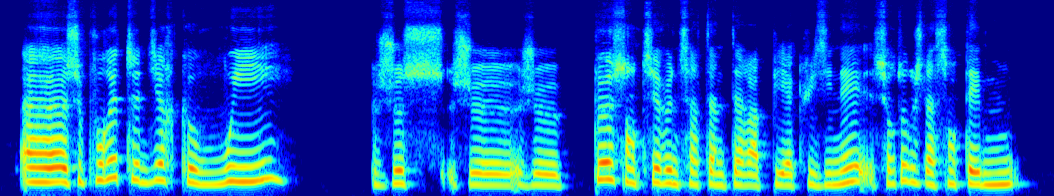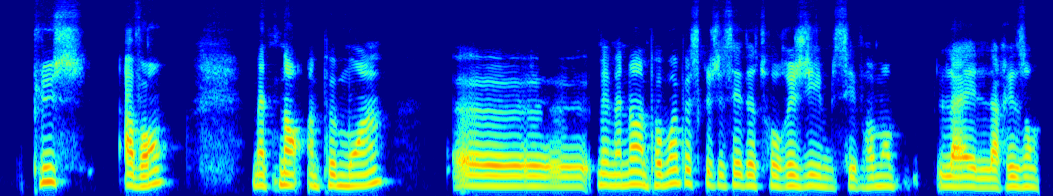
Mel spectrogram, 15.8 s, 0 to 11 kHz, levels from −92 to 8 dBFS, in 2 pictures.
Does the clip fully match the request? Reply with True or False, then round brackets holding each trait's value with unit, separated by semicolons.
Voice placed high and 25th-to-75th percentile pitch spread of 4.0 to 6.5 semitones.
True (195 Hz; 4.3 semitones)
